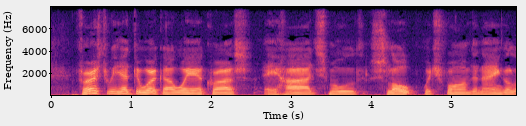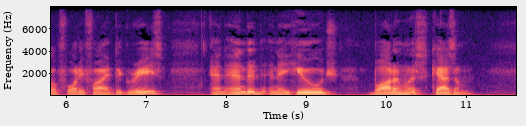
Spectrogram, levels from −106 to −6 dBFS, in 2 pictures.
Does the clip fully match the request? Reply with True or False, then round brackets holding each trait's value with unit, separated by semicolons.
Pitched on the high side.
False (135 Hz)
